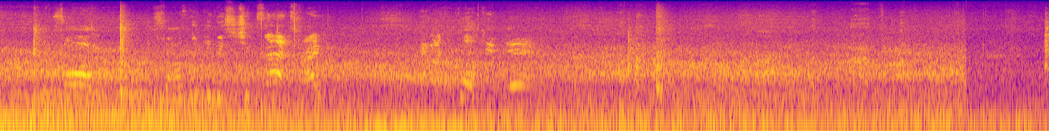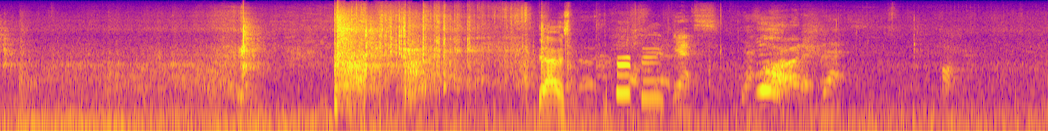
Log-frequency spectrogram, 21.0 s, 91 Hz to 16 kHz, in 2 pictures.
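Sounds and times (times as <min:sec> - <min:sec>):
skateboard pop: 0:13.8 - 0:15.2
skateboard crash on concrete: 0:13.8 - 0:15.8
faint voices: 0:16.5 - 0:17.7.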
